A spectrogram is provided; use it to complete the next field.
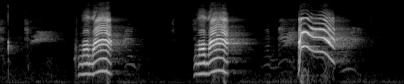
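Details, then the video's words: Talking pet green ringneck parrot uttering three loud, rich, arching syllables about one second apart, each rising and dropping in pitch, like words spoken in a shrill voice, indoors. "mitthu voice - bolta tota very cute - green parrot talking"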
